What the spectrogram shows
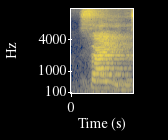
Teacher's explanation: O meu I é a minha sílaba tônica.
